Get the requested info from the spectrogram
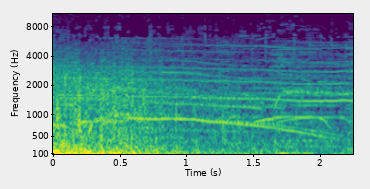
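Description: An explosion sound effect's low rumble dies away over the first second, under orchestral film score with a falling line.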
